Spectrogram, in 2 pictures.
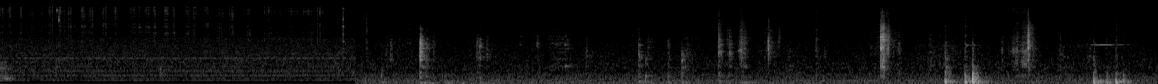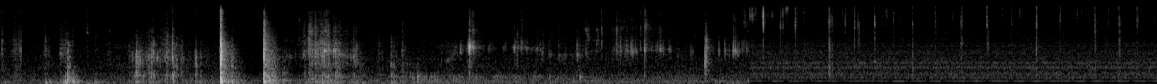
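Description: Kitchen knife cutting a raw apple into pieces that drop onto a ceramic plate: a run of crisp crunches, knocks and clinks, loudest about two-thirds of the way through. Near the end, the fine crackle of a boiled egg's shell being peeled.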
